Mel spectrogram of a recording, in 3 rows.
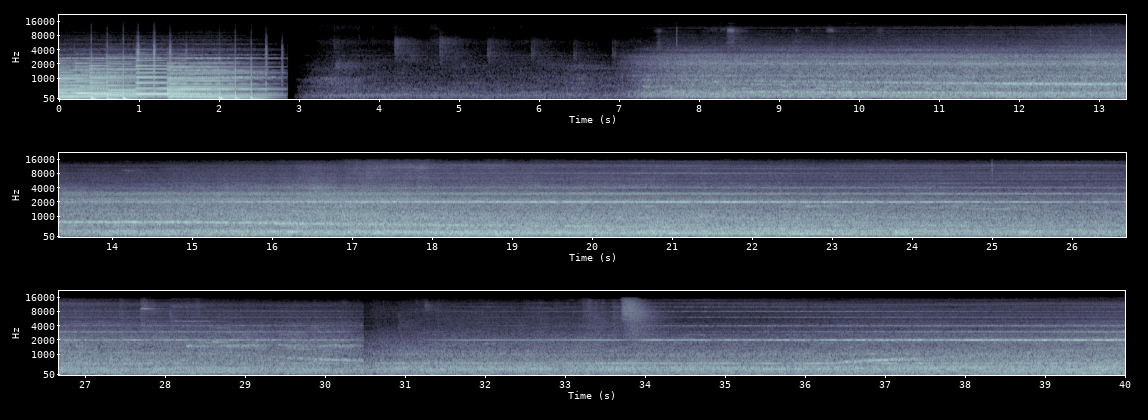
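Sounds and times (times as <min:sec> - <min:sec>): high steady squeal: 0:31.4 - 0:40.0.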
